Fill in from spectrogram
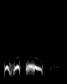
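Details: Decoy spotted dove calling keenly to lure wild doves: a crisp two-part wavering coo, then a drawn-out, slightly falling note, loud and close in a quiet setting.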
